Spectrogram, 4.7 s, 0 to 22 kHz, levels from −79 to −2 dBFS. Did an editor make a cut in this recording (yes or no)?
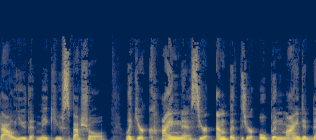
yes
